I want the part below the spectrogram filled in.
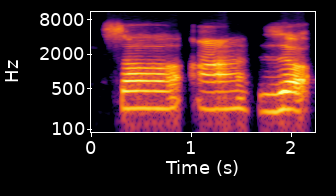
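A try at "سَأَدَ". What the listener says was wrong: So'ado. Bukan zo ya. Do bulat.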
